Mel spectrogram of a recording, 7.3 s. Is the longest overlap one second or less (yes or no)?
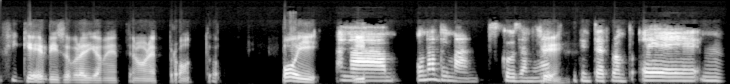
yes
